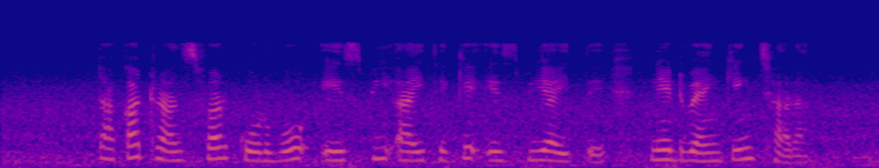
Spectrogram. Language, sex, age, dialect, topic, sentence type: Bengali, female, 25-30, Standard Colloquial, banking, question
